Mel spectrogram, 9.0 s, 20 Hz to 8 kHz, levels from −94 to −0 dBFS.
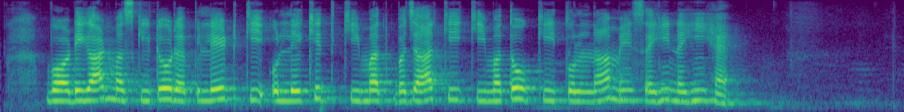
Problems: background sounds at intervals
